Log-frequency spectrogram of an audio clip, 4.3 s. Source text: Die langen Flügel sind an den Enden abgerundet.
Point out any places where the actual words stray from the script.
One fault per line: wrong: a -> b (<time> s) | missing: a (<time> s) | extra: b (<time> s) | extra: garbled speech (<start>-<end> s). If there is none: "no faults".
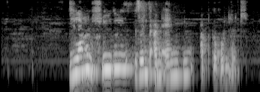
missing: den (2.7 s)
